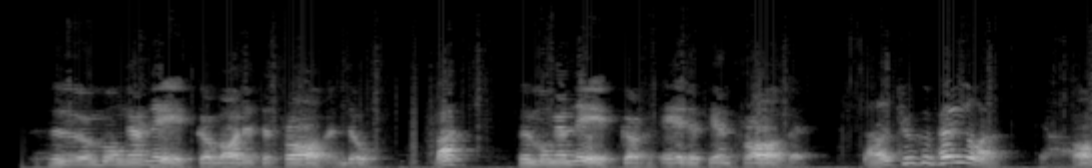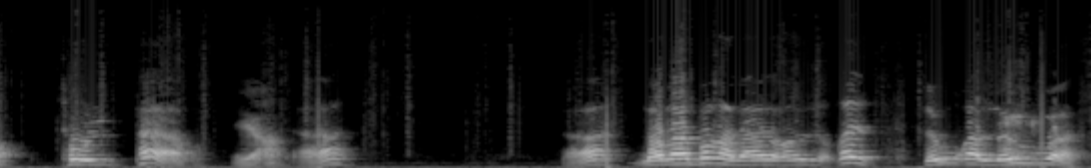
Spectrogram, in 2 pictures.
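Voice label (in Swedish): Gråmanstorp Skåne, dialekter svenska sagor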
